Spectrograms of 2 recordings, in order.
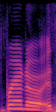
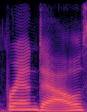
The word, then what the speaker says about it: Brandau: My last name's Brando. It looks like Brandow. Sounds like I'm pronouncing it wrong, but it's pronounced Brando, like Mark.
